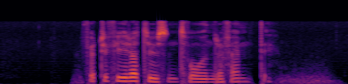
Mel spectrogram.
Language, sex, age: Swedish, female, 33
